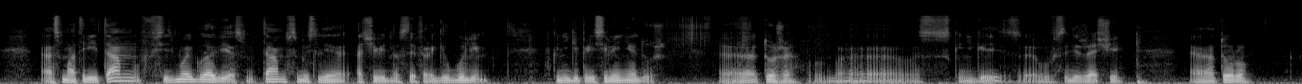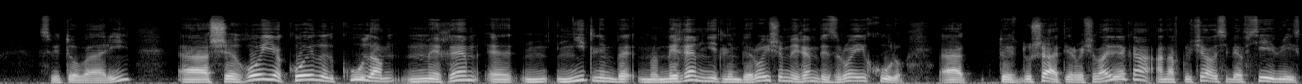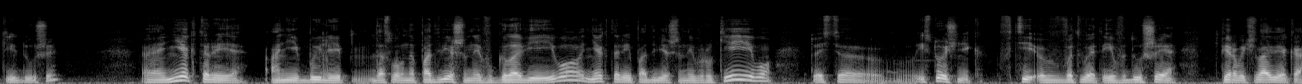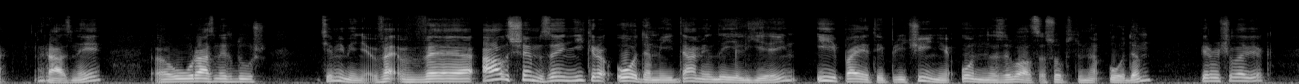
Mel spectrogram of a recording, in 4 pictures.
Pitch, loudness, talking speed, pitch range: 110 Hz, -19 LUFS, 110 wpm, 95-135 Hz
